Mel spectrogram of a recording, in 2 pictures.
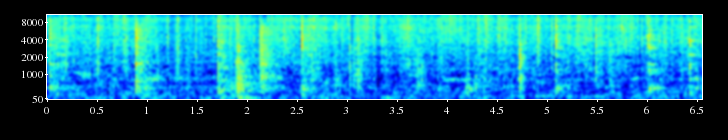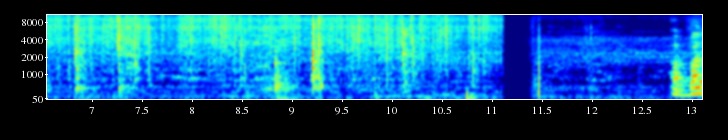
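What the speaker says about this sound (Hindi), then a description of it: "इस वजह से ये सब्ज़ी को हम सोते कर लेते हैं तेज़ आंच पे जल्दी जल्दी।" Cabbage being stir-fried quickly over a high flame for a Chinese-style dish, a steady loud sizzle with scraping stirs for about eleven seconds, then a brief gap before quieter pan noise resumes.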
